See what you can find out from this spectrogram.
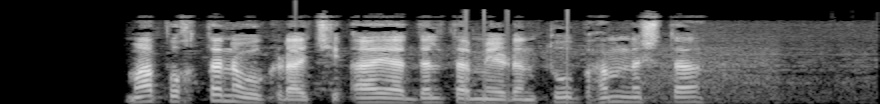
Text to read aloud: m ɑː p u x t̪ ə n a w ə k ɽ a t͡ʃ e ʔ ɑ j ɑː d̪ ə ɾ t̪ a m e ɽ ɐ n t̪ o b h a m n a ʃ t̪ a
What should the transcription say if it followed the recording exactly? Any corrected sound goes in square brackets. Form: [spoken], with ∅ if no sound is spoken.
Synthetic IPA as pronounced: m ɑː p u x t̪ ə n a w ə k ɽ a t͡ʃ e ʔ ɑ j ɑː d̪ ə [l] t̪ a m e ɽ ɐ n t̪ o b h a m n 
